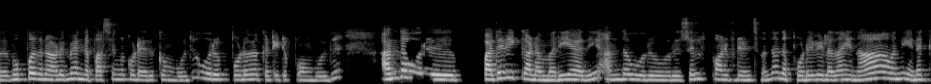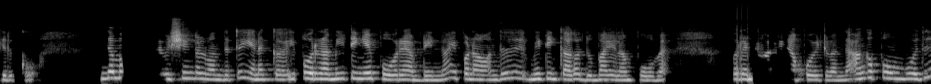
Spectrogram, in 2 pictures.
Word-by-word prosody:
30 240 +2 +2
நாளுமே 220 +4 +2
அந்த 220 -3 0
பசங்க 225 +2 -3
கூட 215 -2 -1
இருக்கும்போது, 200 -2 -5 0.2
ஒரு 230 -2 +2 0.2
புடவை 225 +2 0
கட்டிகிட்டு 205 0 -4
போம்போது 190 +5 -3 0.5
அந்த 290 +6 +3
ஒரு 250 -3 0 0.5
பதவிக்கான 270 -2 +3
மரியாதை 215 +2 +2 0.2
அந்த 230 +1 +1
ஒரு 205 0 0
ஒரு 200 - -1
செல்ஃப் 250 +1 -2
கான்ஃபிடென்ஸ் 205 -1 -2
வந்து, 260 +8 -2
அந்த 245 - +1
புடவையில 210 0 +1
தான் 225 0 0
நான் 275 +2 +4
வந்து 255 0 +1
எனக்கு 220 0 -2
இருக்கும். 200 - -11 0.7
இந்த 300 - +5
மாதிரி 305 - -4 0.4
விஷயங்கள் 270 +1 +2
வந்துட்டு 220 +5 -3
எனக்கு, 230 0 -1
இப்ப 250 +3 -5
ஒரு 260 - +4
நான் 245 0 +5
மீட்டிங்கே 270 0 +2
போறேன் 220 -1 +2
அப்டீன்னா, 200 +3 -1
இப்ப 250 -3 -2
நான் 220 -1 0
வந்து 240 +5 -1 0.3
மீட்டிங்குக்காக 245 -2 +1
துபாய்லாம் 205 -1 -1
போவேன். 195 0 -3 0.6
ஒரு 245 - -1
2 235 - +1
வாட்டி 240 - -5 0.3
போயிட்டு 210 -2 -2
வந்தேன். 200 +5 -2
அங்க 275 +5 +1
போகும்போது, 255 -1 +1
225 Hz, 165 wpm, -23 LUFS, 210-250 Hz, 0.7 s, இந்த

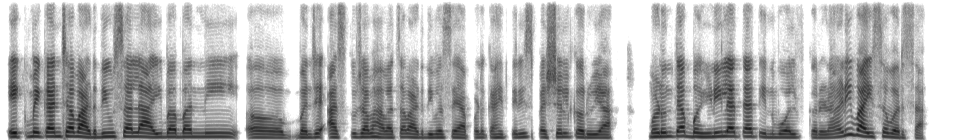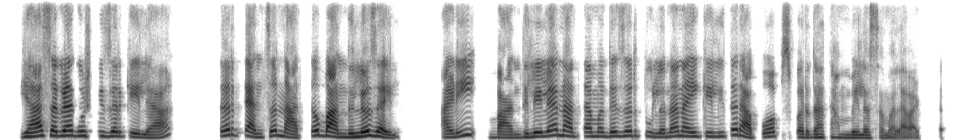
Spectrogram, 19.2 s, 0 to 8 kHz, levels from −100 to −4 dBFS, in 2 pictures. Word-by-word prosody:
एकमेकांच्या 235 +2 +5
वाढदिवसाला 220 +2 +3
आई-बाबांनी 210 +1 0
अ, 175 - -3 0.4
म्हणजे 180 +2 -1
आज 190 0 +2
तुझ्या 200 0 0
भावाचा 185 -1 -1
वाढदिवस 180 -1 -2
आहे, 180 -2 0
आपण 175 +2 -5
काहीतरी 180 +2 -5
स्पेशल 205 0 -3
करूया, 175 -3 +1 0.4
म्हणून 220 +2 +1
त्या 255 0 +5
बहिणीला 225 +3 +3
त्यात 225 -1 +1
इन्व्हॉल्व 185 -2 -2
करणं 175 0 -4
आणि 225 - -1
वाइसअव्हरसा 210 - +2 0.6
ह्या 230 +3 +4
सगळ्या 275 0 +6
गोष्टी 260 -1 -5
जर 250 +1 +1
केल्या, 175 -5 -2 0.5
तर 300 +4 +1
त्यांचं 260 +3 +1
नातं 265 +11 -1
बांधलं 215 -1 +6
जाईल 210 - +2 0.5
आणि 230 +12 -1 0.2
बांधलेल्या 195 - 0
नातामध्ये 240 -2 -2
जर 265 +2 -3
तुलना 225 0 -4
नाही 235 -3 -1
केली, 230 0 -6
तर 315 - 0
आपोआप 215 +4 -2
स्पर्धा 175 0 -4
थांबेल, 165 -1 -5
असं 155 0 -6
मला - - -8
वाटतं. - - -13
210 Hz, 145 wpm, -23 LUFS, 180-235 Hz, 0.6 s, सगळ्या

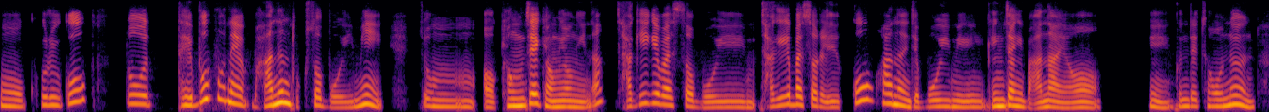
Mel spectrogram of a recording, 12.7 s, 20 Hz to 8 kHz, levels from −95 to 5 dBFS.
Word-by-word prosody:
어 180 -4 -1 0.2
그리고 220 - -1 0.4
또 245 -2 -1 0.3
대부분의 280 - +2
많은 245 +9 +7
독서 210 -3 -4
모임이 165 +7 -1 0.4
좀 170 -3 -3
어 155 - -3
경제 195 - +5
경영이나 165 - 0
자기계발서 215 -1 -2
모임 150 0 -4
자기계발서를 195 -2 -1
읽고 285 - -1
하는 245 -6 +4
이제 160 -1 -1
모임이 160 0 -3
굉장히 185 0 +4
많아요. 145 0 -2 0.5
예 150 -4 -3
근데 180 0 -3
저는 180 +1 +1
180 Hz, 270 characters per minute, -24 LUFS, 160-220 Hz, 0.5 s, 많은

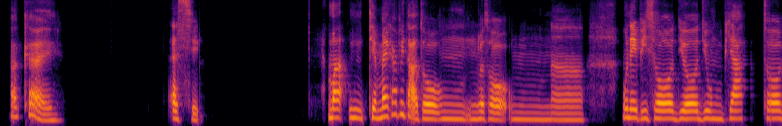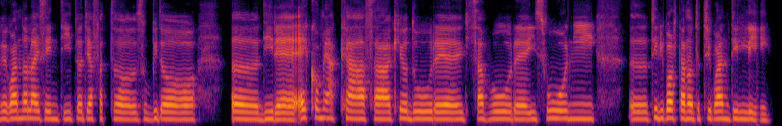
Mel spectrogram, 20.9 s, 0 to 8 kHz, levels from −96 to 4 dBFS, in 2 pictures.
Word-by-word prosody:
Okay. 145 0 0 1.4
Eh, - - +4
sì. - - -4 1.7
Ma, 205 0 +6
mhmm, 205 -2 -2
ti 210 - +3
è - - +1
mai 225 +4 +6
capitato 180 - +3
un 175 -1 -4
non 170 - -6
lo 175 0 +2
so, 165 -3 +1
un 155 -2 -7 0.5
un 210 -1 0
episodio 185 -1 +5
di 180 +2 -4
un 180 -2 -3
piatto 185 0 0
che 180 -1 -3
quando 185 +1 +1
l'hai 190 -1 +2
sentito 175 -1 -6
ti 180 - -6
ha 180 - +1
fatto 175 -2 -3
subito, 165 -1 -2 0.4
uhm, 170 -2 +3
dire: 165 0 +1
"È 190 +1 +2
come 205 -3 -3
a - - -5
casa." 175 -2 +1
Che 195 - -4
odore, 170 -1 0
il 170 -3 -7
sapore, 175 -1 -2
i 170 +1 -4
suoni, 175 0 -3 0.4
uhm, 170 0 -3
ti 210 - -3
riportano 190 -1 +3
tutti 185 +2 -6
quanti 180 0 0
lì? 150 -5 -5
175 Hz, 130 wpm, -24 LUFS, 165-185 Hz, 1.7 s, Ma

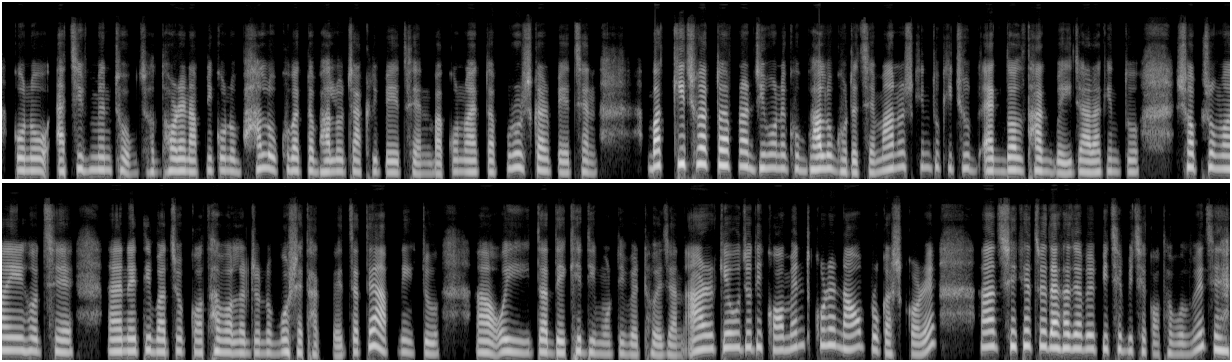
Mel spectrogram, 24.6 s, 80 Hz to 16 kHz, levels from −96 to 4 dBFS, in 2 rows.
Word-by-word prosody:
কোন 215 -1 +3 0.3
অ্যাচিভমেন্ট 220 +2 -1
হোক। 170 - -3
য - - -11 0.2
ধরেন 205 0 +4
আপনি 210 +3 -7
কোন 215 - -1 0.2
ভালো 240 +1 +1
খুব 215 - -2
একটা 205 +2 -2
ভালো 190 +1 +2
চাকরি 195 0 -3
পেয়েছেন 180 -2 -2
বা, 165 - +1
কোন 195 0 -5
একটা 190 0 -5
পুরস্কার 240 -3 +1
পেয়েছেন। 180 +1 -4 0.6
বা 280 - +11 0.2
কিছু 320 -1 +7
একটা 300 0 +3
আপনার 275 +1 +2
জীবনে 250 0 0
খুব 235 -3 -4
ভালো 235 +1 +8
ঘটেছে। 185 -2 -3 0.2
মানুষ 250 +4 +1
কিন্তু 260 -1 -9
কিছু 240 0 -8 0.3
একদল 215 +2 +2
থাকবেই 185 -5 +1
যারা 185 -1 +3
কিন্তু 195 -1 -8 0.5
সবসময়ই 235 -3 +2
হচ্ছে 215 0 -3 0.5
এ 210 - +5
নেতিবাচক 215 -1 +1
কথা 195 +2 -3
বলার 190 -1 -1
জন্য 190 0 -4
বসে 205 -1 +1
থাকবে। 165 -3 -10 0.2
যাতে 205 +7 -2
আপনি 205 0 -9
একটু 185 0 -5 0.5
আ - - +3 0.2
ওইটা 200 -1 0
দেখে 195 +3 +2
ডিমোটিভেট 175 -3 -6
হয়ে 160 -2 -2
যান। 155 -2 -4 0.2
আর 235 +2 +6 0.2
কেউ 275 0 +3
যদি 280 0 0
কমেন্ট 255 +7 0
করে 315 0 +2
নাও 245 +2 +4
প্রকাশ 205 -7 -2
করে, 175 +7 0 0.5
আ - - +6 0.2
সেক্ষেত্রে 295 0 +2
দেখা 265 0 +6
যাবে 255 0 +2
পিছে, 250 0 -3
পিছে 220 -1 -5
কথা 175 +2 -10
বলবে 170 +7 -6
যে 245 - 0
210 Hz, 165 wpm, -23 LUFS, 190-245 Hz, 0.6 s, বা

